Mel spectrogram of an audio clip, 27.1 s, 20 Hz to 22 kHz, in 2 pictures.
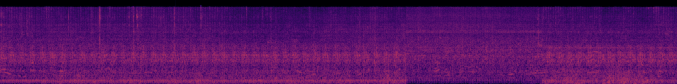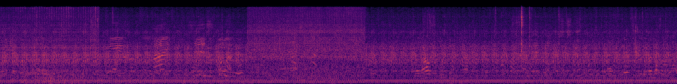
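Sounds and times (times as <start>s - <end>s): engine running steadily: 0.0s - 27.0s
faint voices: 0.0s - 27.0s.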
